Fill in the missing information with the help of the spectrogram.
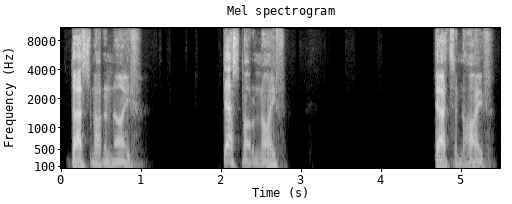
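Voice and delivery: put-on amateur Aussie accent, deliberate pauses; Crocodile Dundee. Practising a film line in a mock Australian accent. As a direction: attempt a movie-quote Australian accent. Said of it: "I'll watch some Crocodile Dundee".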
